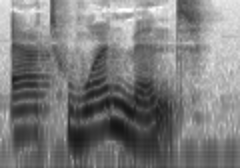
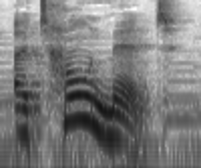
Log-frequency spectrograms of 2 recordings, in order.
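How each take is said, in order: First: The word is split into three separate parts. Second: The word is said smoothly as one word.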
